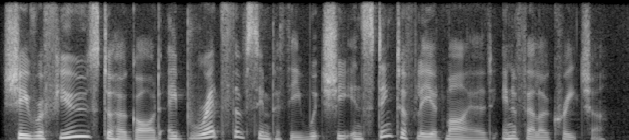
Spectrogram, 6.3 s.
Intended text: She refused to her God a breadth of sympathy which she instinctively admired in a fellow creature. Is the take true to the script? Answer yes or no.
yes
